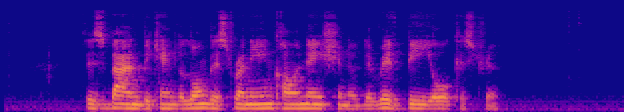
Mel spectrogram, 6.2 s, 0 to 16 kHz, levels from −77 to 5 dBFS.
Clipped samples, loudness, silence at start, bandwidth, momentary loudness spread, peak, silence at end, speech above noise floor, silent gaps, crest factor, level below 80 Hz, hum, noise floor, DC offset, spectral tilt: under 0.1%; -19 LUFS; 0.85 s; 11.5 kHz; 15 LU; -2 dBFS; 1.3 s; 36 dB; none; 18 dB; -48 dBFS; none; -55 dBFS; under 0.1%; -6.5 dB/octave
